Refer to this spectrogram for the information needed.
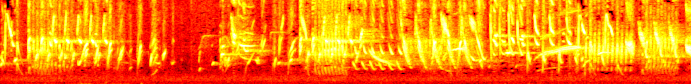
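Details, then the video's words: Goldfinch song meant for teaching a pet goldfinch, continuous bright twittering with buzzy trills and sliding notes over a steady background hiss. "Teaching the goldfinch the art of song-advanced lessons in best chirps"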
